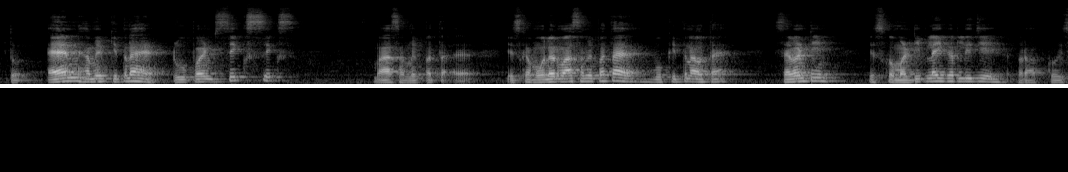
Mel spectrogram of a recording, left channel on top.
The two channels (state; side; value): silent; right; 56 dB below the other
